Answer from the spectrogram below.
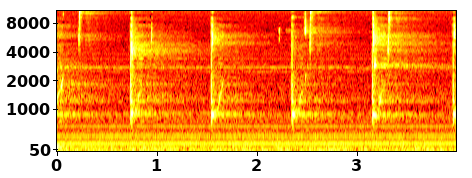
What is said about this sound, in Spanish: hay un silencio opresivo en prácticamente esta sección de la morgue que solamente escuchas el sonido de unas luces fluorescentes y como un goteo distante de algún grifo defectuoso.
